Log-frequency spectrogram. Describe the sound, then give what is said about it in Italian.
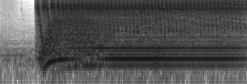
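A circular saw sound effect from an iPad app starts up when its button is pressed, held near the microphone, running at full speed, a loud, steady motor whine with a harsh buzzing hiss that holds without pause until the end. “Si compone di una sega circolare e un pulsante per accenderla e spegnerla.”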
